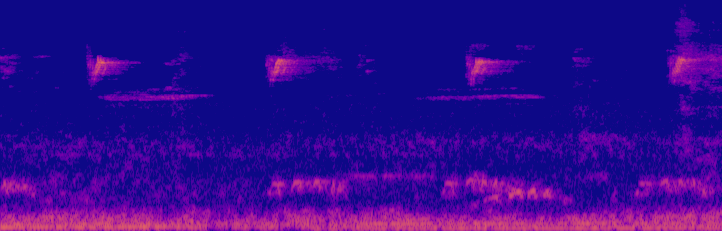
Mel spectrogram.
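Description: Birds calling: a short high call repeated about every two seconds, four times, with lower warbling notes between the calls, over a steady low rumble.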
